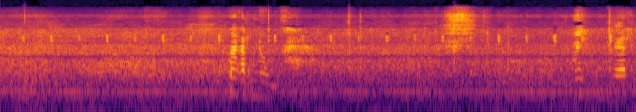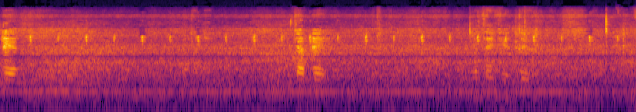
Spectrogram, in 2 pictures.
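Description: A car engine hums steadily inside the cabin.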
